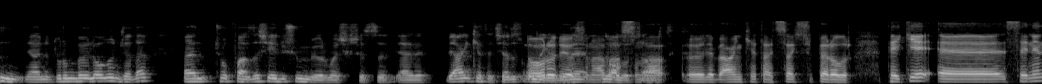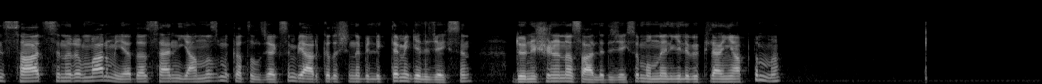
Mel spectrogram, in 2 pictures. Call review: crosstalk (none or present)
present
